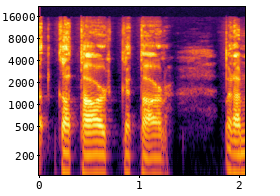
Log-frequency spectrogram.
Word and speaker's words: Qatar: for how I'm pronouncing Qatar I know it's pronounced with a glottal stop guitar guitar but I'm not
